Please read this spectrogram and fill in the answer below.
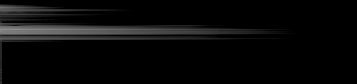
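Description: A single bright, bell-like chime sound effect, struck just before and ringing out, fading away over about two seconds.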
